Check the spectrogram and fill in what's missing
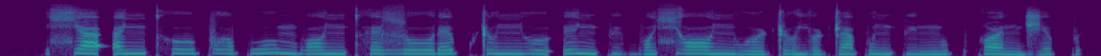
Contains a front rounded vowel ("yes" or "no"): no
